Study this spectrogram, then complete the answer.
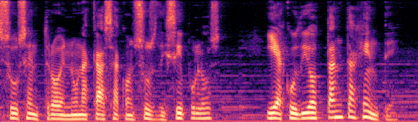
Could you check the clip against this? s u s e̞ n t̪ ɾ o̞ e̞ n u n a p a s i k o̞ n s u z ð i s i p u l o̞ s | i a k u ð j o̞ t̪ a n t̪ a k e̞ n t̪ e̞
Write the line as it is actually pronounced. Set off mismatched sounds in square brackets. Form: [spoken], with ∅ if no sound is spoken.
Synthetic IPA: s u s e̞ n t̪ ɾ o̞ e̞ n u n a [k] a s [a] k o̞ n s u z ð i s i p u l o̞ s | i a k u ð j o̞ t̪ a n t̪ a [x] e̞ n t̪ e̞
